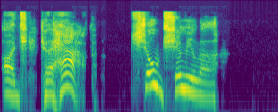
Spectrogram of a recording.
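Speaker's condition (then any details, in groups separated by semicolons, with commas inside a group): Cerebral palsy; self-described chatterbox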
